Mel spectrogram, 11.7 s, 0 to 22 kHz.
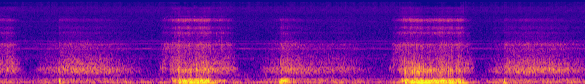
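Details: A sleeping girl snores with low rattling snores on each inhalation, roughly 13 breaths a minute, with steady room hum in the background; ordinary snoring during sleep.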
